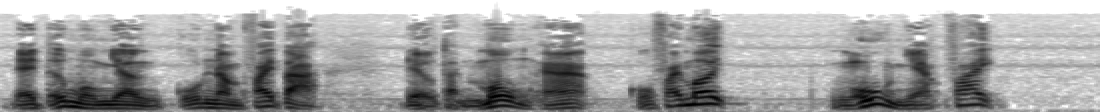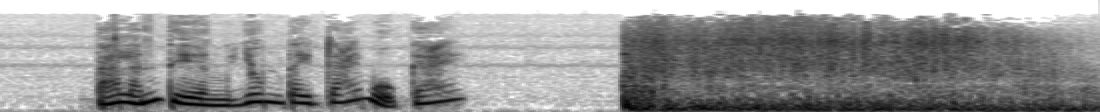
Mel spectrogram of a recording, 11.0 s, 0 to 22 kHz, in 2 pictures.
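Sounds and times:
speech: 0.0 - 5.1, 6.0 - 7.9
firecrackers exploding on both sides of mountains: 8.6 - 10.9.

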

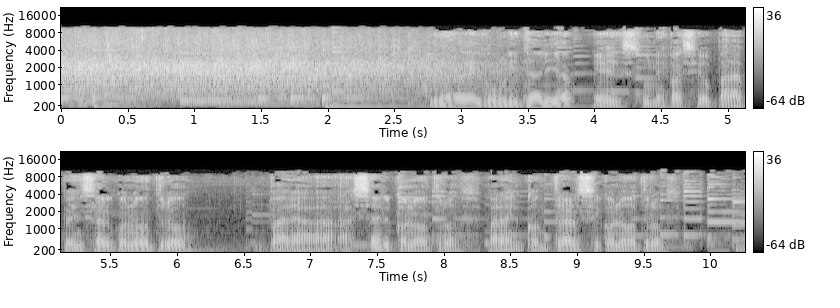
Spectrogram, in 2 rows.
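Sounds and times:
applause at a community gathering: 0.0 - 3.5
speech: 2.8 - 10.0.

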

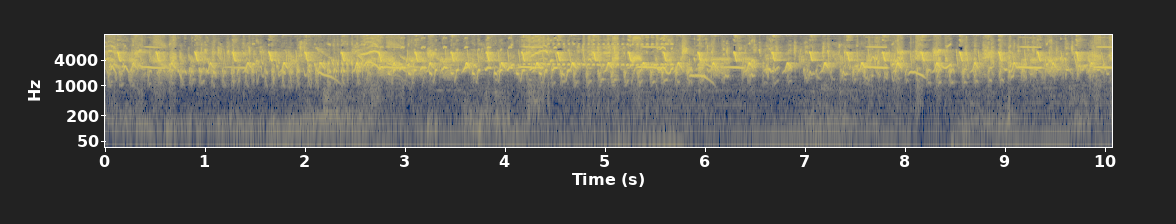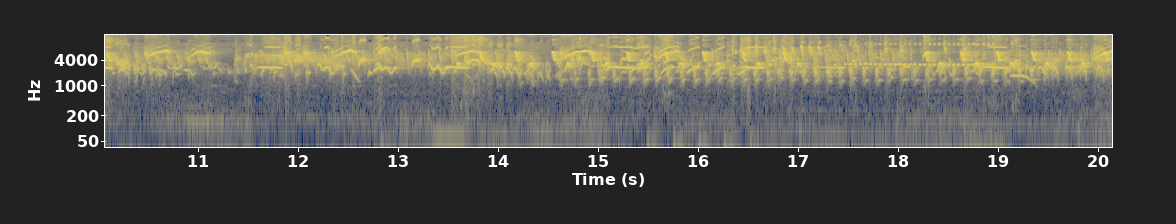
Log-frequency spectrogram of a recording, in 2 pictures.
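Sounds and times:
lovebirds chattering with high clipped chirps: 0.0 - 20.1.

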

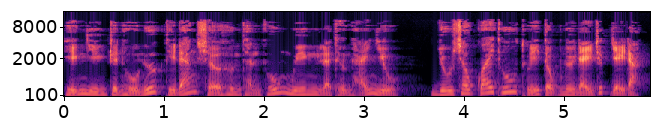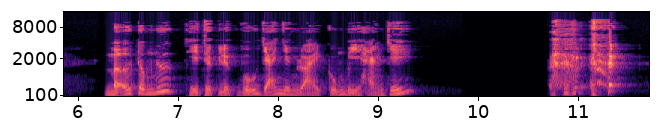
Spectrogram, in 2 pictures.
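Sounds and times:
speech: 0.0 - 9.4, 10.7 - 11.4
injured person giving raspy coughs: 10.7 - 11.6.

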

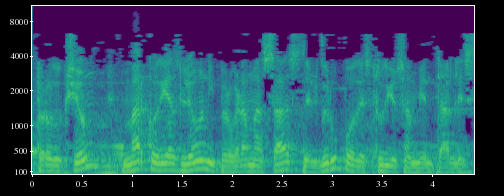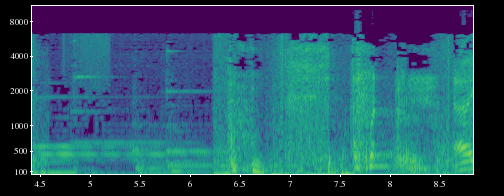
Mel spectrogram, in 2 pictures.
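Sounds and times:
speech: 0.2 - 4.9, 8.7 - 8.8
coughing caught on an open microphone: 6.3 - 8.6.

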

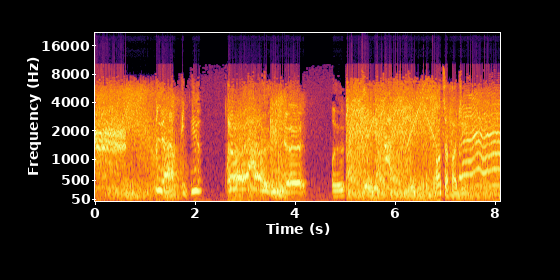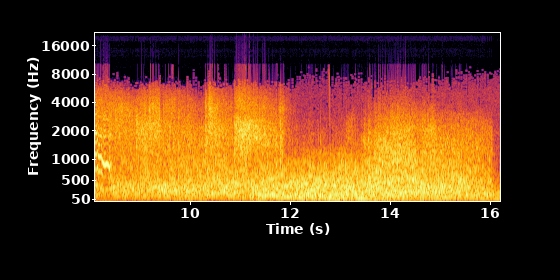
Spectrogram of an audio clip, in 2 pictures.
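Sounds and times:
loud explosion in an animated fight scene: 0.3 - 1.7, 5.0 - 16.2
speech: 1.3 - 9.6.

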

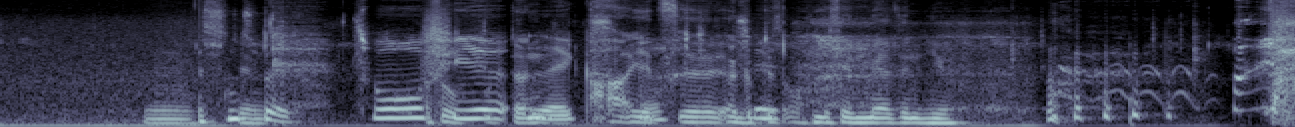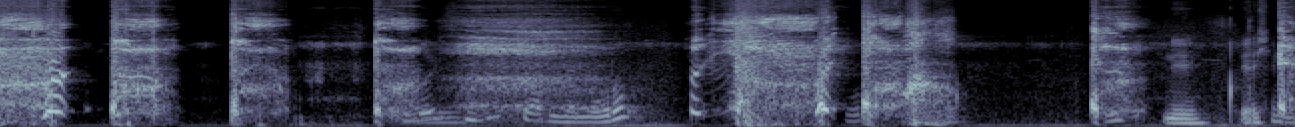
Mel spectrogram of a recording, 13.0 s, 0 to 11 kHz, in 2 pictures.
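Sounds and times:
speech: 0.7 - 5.9, 12.3 - 12.9
laughter: 5.2 - 6.3
person coughing hard at a game night: 6.2 - 8.7, 10.0 - 12.3.

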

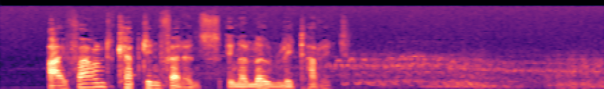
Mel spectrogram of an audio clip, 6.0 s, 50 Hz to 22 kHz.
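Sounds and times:
low continuous rumble: 0.0 - 6.0
speech: 0.5 - 3.6
horses neighing in stables: 1.8 - 6.0.

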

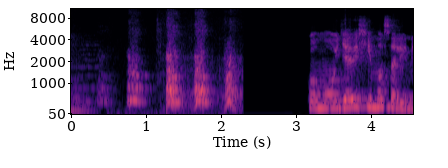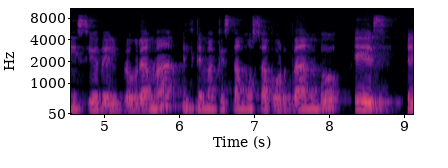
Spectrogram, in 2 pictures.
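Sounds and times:
dogs barking: 0.3 - 2.3
speech: 3.2 - 9.1.

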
